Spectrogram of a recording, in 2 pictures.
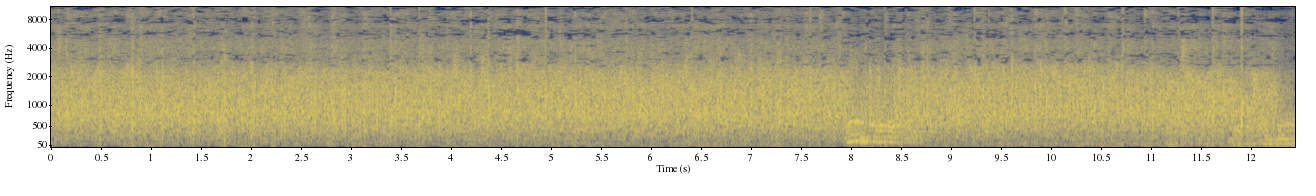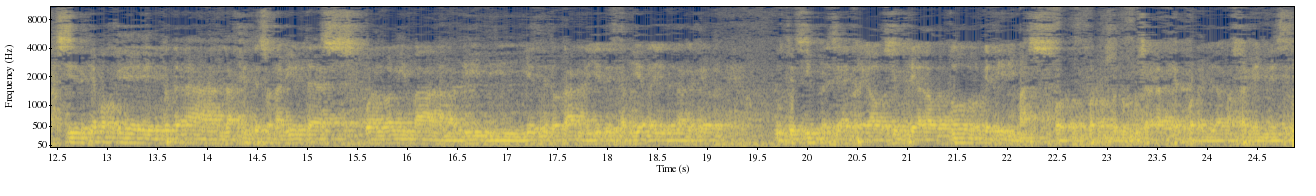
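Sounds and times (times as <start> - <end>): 
audience applause: 0.0 - 12.5
speech: 12.6 - 24.8.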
